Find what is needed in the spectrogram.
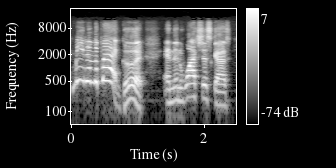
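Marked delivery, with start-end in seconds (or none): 0.0-0.8 put-on high kid voice echoing; mocking kid echo. Imitating students, a high echo back to teacher. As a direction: squeak it back like a pupil. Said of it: "Everybody say".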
